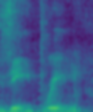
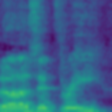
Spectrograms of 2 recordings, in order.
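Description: First: Z3 is said with an American pronunciation. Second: Z3 is said with a non-American pronunciation. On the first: This is how some Americans say it. "I know some Americans say Z3" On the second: This is how the speaker says it. "but Z3"

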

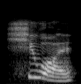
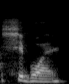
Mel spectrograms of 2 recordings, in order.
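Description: First: The first syllable's final consonant is dropped. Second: The first syllable's final consonant is kept. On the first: The speaker calls it right. "You just drop the final consonants" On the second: The speaker calls it wrong. "not 10월"

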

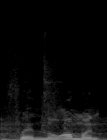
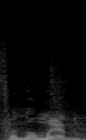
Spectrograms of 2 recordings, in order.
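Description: First: The stress falls on the o vowel. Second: The stress falls on another vowel, not o. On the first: The speaker calls it right. "правильно феномен" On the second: The speaker calls it wrong. "а не феномен"

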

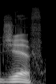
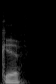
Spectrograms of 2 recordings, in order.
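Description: First: The word begins with a j sound. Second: The word begins with a hard g. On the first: This is how the creator says it. "Even if he said GIF" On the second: The first letter stands for graphic. "I would say it was GIF because it's graphic"

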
